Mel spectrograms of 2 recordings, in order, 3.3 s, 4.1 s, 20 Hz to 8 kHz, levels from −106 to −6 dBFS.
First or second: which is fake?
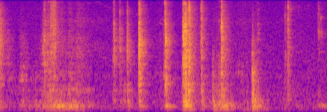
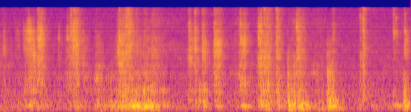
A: second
